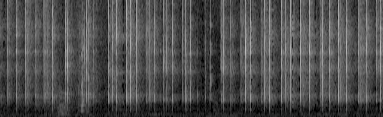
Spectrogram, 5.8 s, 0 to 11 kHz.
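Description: Long nails tap rapidly and scratch on the lid of a small square eyeshadow palette with a clear hard plastic case, held in the palm. About 38 crisp, bright clicks come in quick irregular bursts, each dying away instantly, with faint scratching between them.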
